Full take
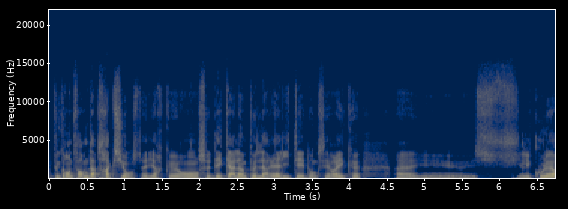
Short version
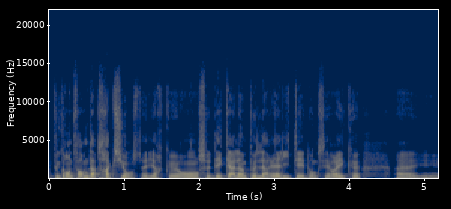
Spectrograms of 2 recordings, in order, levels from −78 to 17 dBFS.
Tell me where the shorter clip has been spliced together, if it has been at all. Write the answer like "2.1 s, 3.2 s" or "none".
none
